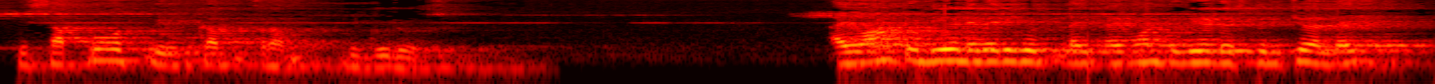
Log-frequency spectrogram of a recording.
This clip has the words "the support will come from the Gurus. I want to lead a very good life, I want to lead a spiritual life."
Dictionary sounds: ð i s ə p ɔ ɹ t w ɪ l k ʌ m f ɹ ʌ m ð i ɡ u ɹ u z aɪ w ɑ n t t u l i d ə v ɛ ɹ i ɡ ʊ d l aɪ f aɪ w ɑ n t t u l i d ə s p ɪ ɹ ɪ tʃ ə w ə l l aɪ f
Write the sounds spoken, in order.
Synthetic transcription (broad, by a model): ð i s ə p ɔ ɹ t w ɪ l k ʌ m f ɹ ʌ m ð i ɡ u ɹ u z aɪ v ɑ n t t u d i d ə v ɛ ɹ i ɡ ʊ d l aɪ f aɪ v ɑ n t t u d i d ə s p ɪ ɹ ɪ tʃ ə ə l l aɪ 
